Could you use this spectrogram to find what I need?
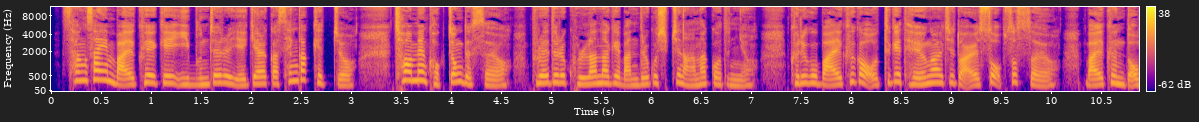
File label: korean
